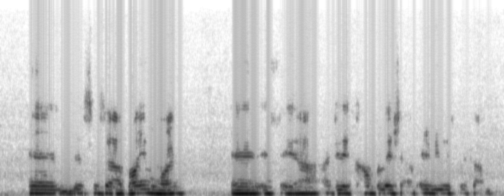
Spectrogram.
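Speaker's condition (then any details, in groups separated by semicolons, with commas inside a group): Cerebral palsy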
